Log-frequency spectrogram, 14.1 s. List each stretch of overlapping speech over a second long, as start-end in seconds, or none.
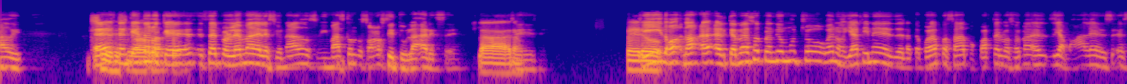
1.1-2.4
